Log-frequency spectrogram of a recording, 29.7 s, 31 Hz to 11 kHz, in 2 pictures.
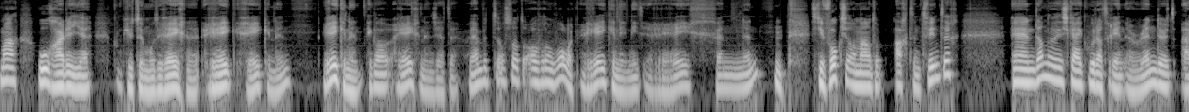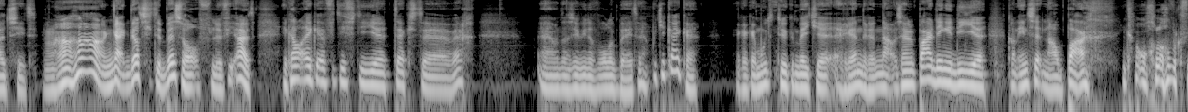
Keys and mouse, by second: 16.2-17.5 middle drag, 19.0 click, 20.5 click, 21.4-22.6 middle drag.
